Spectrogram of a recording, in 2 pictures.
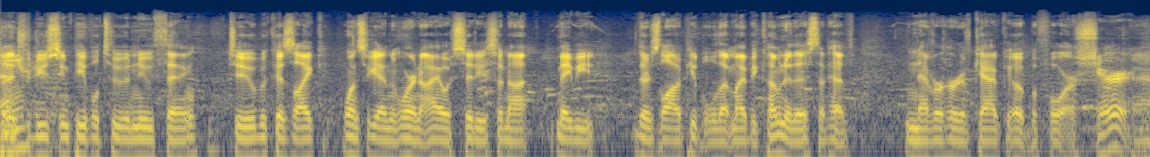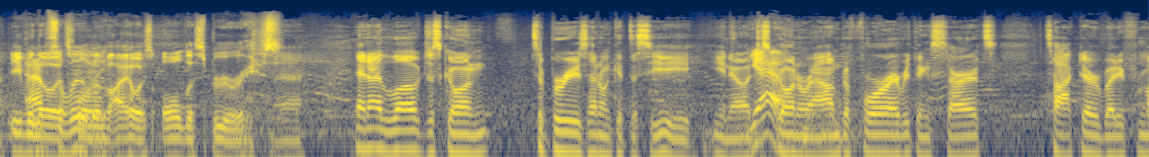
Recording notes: Live from BrrrFest!!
